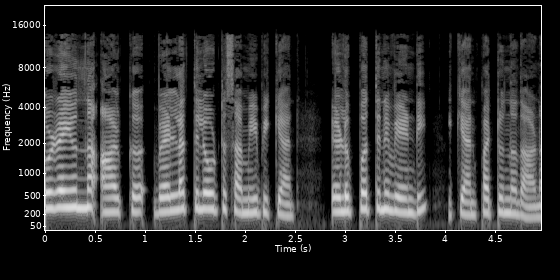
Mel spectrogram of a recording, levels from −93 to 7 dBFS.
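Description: Stream segment skipped at 4.03 s: the speech jumps abruptly forward with a brief blip, as if part of the programme is missing. The likely cause is that one segment of the stream failed to load and the player moved straight on to the next.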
